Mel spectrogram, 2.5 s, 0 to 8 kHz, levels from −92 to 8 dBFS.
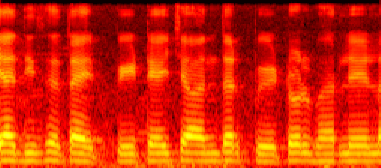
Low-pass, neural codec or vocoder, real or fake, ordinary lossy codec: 7.2 kHz; none; real; none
